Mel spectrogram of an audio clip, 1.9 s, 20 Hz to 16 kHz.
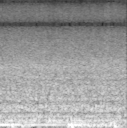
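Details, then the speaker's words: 1974 Kmart (Lakewood) P23 20-inch box fan on medium, oiled before purchase, heard from about 6 feet: smooth steady low hum with soft air rush, no rubbing, rattling or wobble; nice running harmonics, healthy. "It has very nice running harmonics. I think they sound great. It was oiled before I got it."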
